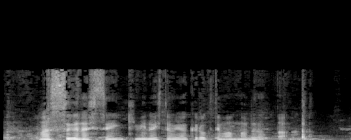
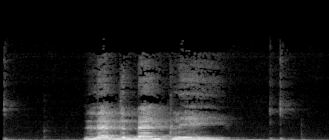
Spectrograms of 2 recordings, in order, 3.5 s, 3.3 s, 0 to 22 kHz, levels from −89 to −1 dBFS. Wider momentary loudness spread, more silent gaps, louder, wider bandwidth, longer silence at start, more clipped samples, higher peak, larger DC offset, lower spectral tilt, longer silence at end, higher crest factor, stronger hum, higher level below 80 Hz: second, 12 LU vs 15 LU; neither; second, -20 LUFS vs -17 LUFS; second, 11.5 kHz vs 13 kHz; second, 0.05 s vs 0.85 s; neither; about the same, 0 dBFS vs -2 dBFS; neither; second, -5.5 dB/octave vs -7 dB/octave; about the same, 0.35 s vs 0.25 s; about the same, 20 dB vs 18 dB; neither; second, -42 dBFS vs -34 dBFS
